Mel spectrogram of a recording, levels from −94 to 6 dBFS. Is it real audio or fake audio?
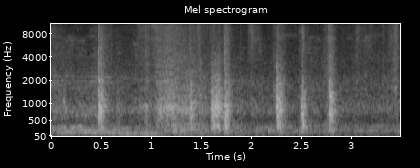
fake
